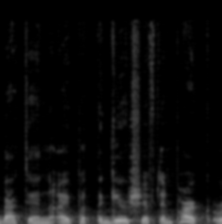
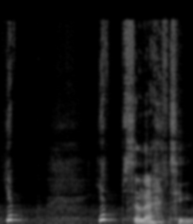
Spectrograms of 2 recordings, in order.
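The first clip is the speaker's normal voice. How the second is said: put-on swooping cartoonish man's character voice; 4 semitones higher, 3 dB louder than usual. Saying a place name like a cartoon guy, cartoon guy voice. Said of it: "like a cartoon guy".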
